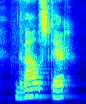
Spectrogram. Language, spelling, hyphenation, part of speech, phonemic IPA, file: Dutch, dwaalster, dwaal‧ster, noun, /ˈdʋaːl.stɛr/, Nl-dwaalster.ogg
- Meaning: planet, wanderstar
